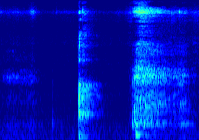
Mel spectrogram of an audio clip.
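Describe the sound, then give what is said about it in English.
A person burps twice, a short abrupt burp followed after a brief pause by a longer, rougher, drawn-out one, both fairly faint with no talking. “Burped again.”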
